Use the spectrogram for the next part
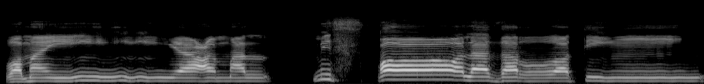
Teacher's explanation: ওয়ামাই, নুন সাকিনের পরে ইয়া এসেছে, ইদগামে বা গুণনা।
